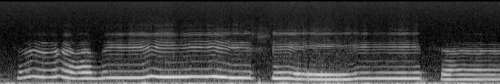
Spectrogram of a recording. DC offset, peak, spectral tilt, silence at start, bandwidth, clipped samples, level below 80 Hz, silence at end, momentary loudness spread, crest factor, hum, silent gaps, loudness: under 0.1%; -4 dBFS; -6.5 dB/octave; 0 s; over 20 kHz; under 0.1%; -26 dBFS; 0 s; 6 LU; 12 dB; none; none; -17 LUFS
